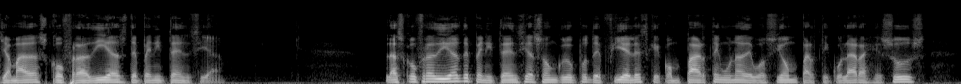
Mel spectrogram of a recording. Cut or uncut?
uncut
